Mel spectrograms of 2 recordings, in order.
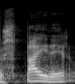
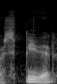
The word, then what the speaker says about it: Spider: opción los alfa romeo spider o spider según según lo quieras pronunciar del 96 su segunda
